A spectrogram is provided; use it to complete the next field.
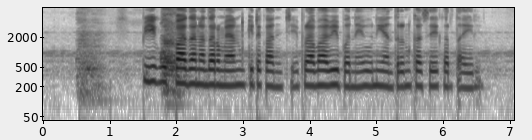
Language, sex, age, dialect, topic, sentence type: Marathi, female, 31-35, Standard Marathi, agriculture, question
